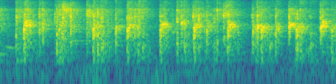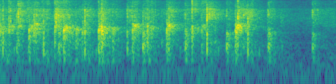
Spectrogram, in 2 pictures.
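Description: A congregation at a religious service claps in applause, a fairly close run of rhythmic hand claps that continues for about five seconds and tapers off.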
